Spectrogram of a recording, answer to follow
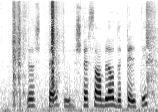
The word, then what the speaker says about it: pellete: Et le verbe, c'est pelleter et on prononce « je pelte ». Là, je pelte, je fais semblant de pelleter.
